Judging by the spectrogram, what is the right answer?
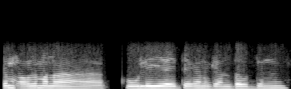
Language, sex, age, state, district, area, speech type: Telugu, male, 18-30, Andhra Pradesh, N T Rama Rao, urban, conversation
